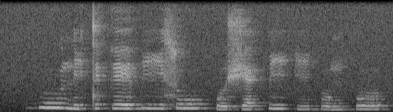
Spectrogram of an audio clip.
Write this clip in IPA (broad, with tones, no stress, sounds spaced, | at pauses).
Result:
ɓ uː˦ n i˨ t ɪ˦ k eː˦ ɓ iː˦ s uː˦ k͡p ʊ˨ ʃ ɛ˨ k͡p i˦˨ k i˨ ɓ ʊ˨ ŋ k͡p ʊ˦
